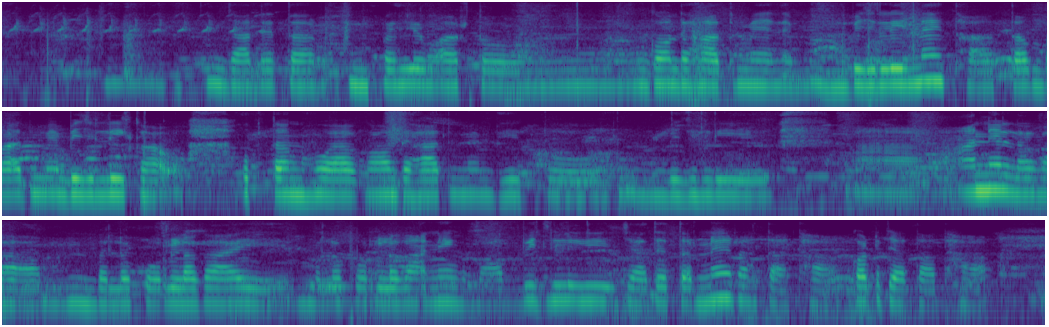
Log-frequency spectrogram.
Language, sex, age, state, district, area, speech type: Hindi, female, 45-60, Bihar, Madhepura, rural, spontaneous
